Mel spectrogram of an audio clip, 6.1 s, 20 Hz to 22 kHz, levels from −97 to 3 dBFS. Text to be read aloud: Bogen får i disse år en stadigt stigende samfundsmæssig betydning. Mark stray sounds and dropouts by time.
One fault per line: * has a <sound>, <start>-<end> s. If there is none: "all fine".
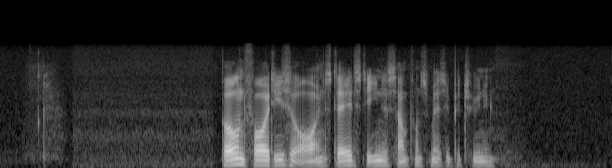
all fine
